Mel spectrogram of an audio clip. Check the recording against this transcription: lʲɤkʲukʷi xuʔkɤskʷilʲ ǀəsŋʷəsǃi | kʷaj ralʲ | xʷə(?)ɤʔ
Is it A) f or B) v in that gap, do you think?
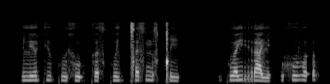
B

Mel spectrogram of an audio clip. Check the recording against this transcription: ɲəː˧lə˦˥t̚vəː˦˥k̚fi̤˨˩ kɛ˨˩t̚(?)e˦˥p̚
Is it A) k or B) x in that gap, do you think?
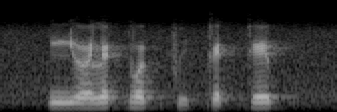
A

